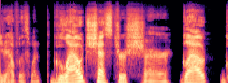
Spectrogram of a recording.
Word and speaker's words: Gloucestershire: Well, see, I feel like they're skipping like 5 syllables in that. Well, it's like Worcestershire sauce. Well, again, it looks like Worcestershire. Like it. Yeah. They skip so many letters.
